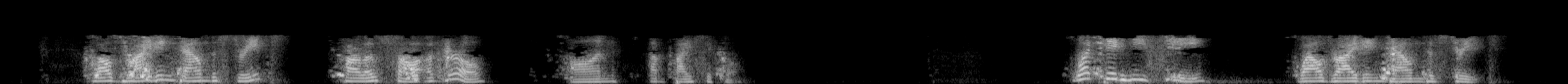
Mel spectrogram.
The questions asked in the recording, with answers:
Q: What did he see while driving down the street?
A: He saw a girl on a bicycle while driving down the street.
